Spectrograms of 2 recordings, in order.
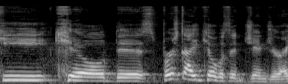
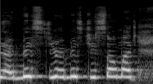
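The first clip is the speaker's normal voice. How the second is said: much higher whiny crying fan voice; mock weepy fan; 13 semitones higher than usual. Mocking fans who mourn a TV character, a high whine. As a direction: whimper it like a heartbroken fan.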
